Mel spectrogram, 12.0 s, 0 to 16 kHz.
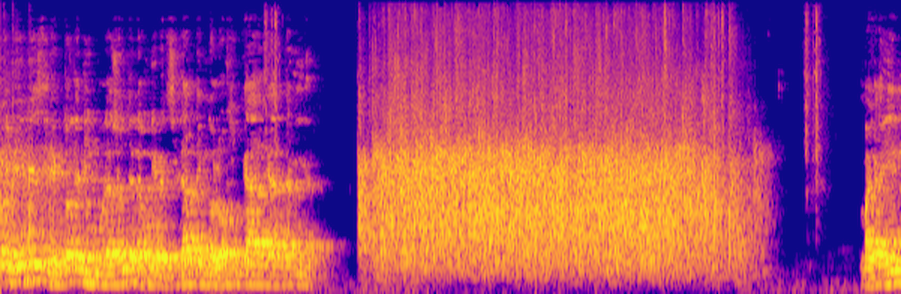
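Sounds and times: audience applauding: 0:00.0 - 0:00.6, 0:04.8 - 0:10.3.

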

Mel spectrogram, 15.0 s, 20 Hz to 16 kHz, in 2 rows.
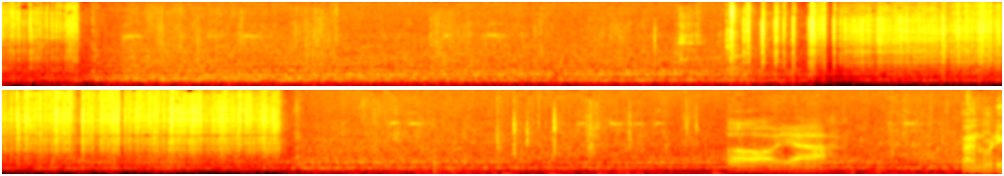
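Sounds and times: arc welder crackling: 0:00.0 - 0:15.0
low hum: 0:00.0 - 0:15.0.

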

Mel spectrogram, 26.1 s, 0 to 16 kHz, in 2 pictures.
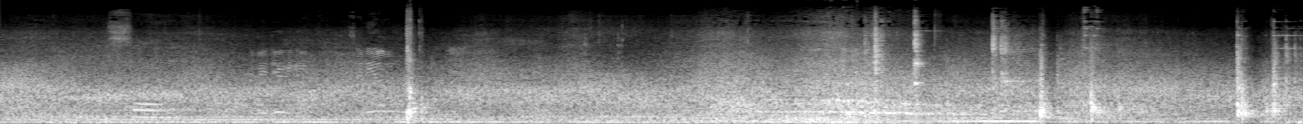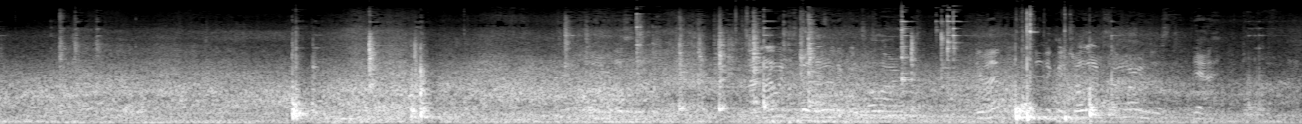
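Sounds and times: strap hooks clanking on metal: 0:18.6 - 0:21.4, 0:22.0 - 0:23.9.

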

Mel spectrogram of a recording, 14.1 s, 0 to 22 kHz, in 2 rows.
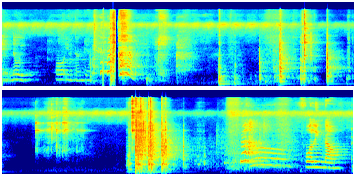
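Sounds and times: small objects clicking and clinking: 0:07.7 - 0:08.8.

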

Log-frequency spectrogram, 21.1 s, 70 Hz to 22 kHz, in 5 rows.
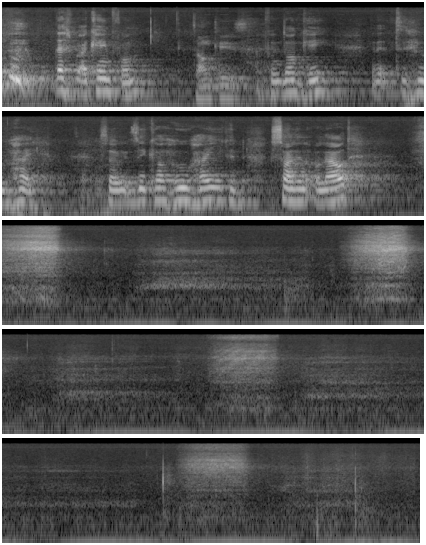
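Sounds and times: man breathing forcefully: 0:03.3 - 0:03.7, 0:07.9 - 0:20.9.

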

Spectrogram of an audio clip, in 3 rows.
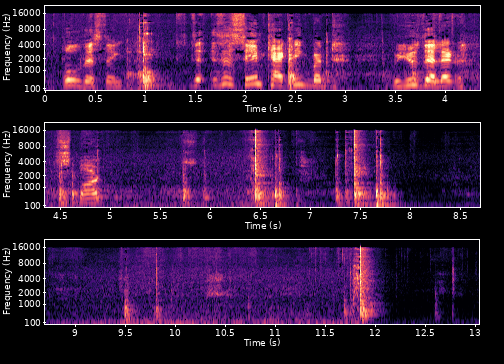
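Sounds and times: low rumble: 0:03.0 - 0:11.6.

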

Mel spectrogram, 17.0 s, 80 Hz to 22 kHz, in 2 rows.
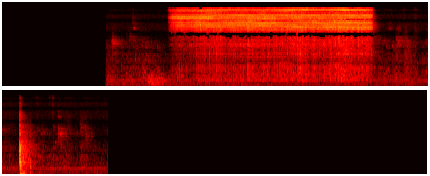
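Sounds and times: aerosol can spraying: 0:03.4 - 0:07.4.

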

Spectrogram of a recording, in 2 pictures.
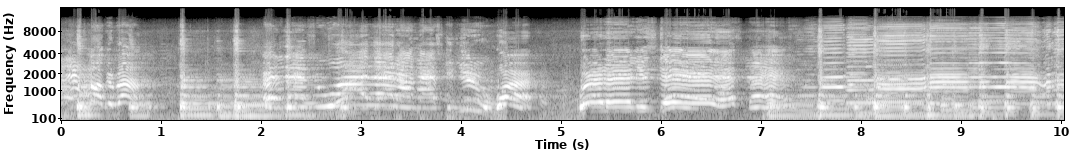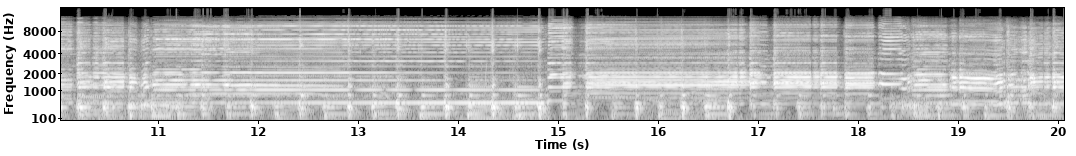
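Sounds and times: strummed banjo: 0:00.0 - 0:02.7, 0:07.1 - 0:20.0
harmonica chords: 0:07.1 - 0:20.0.

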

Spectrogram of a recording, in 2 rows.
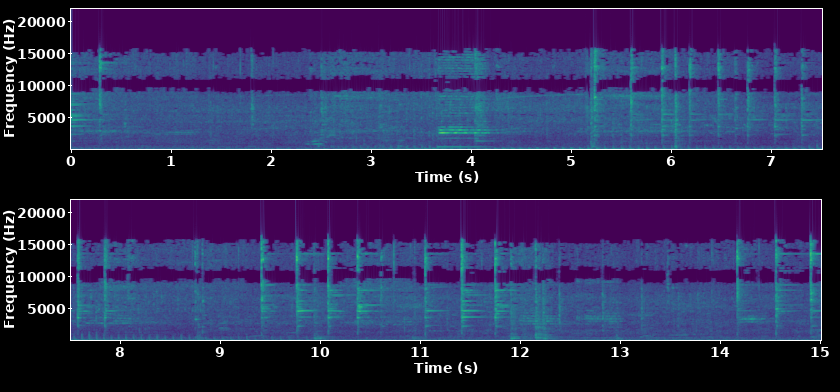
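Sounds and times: metal spoon clinking on pots: 0:05.3 - 0:08.1, 0:08.7 - 0:15.0.

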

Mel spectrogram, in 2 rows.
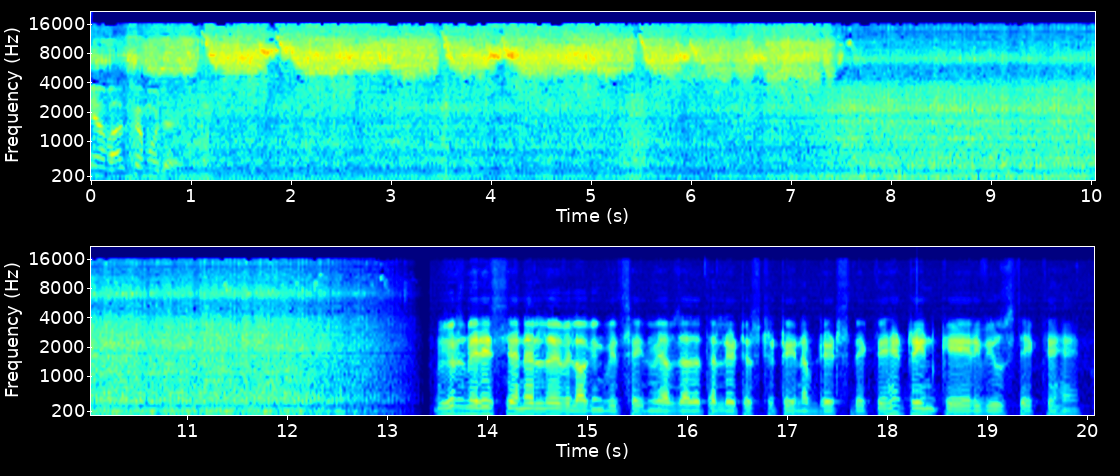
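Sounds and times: small engine running: 0:00.0 - 0:13.3.

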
